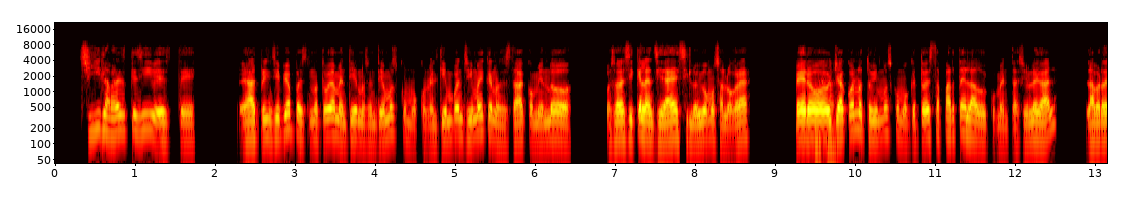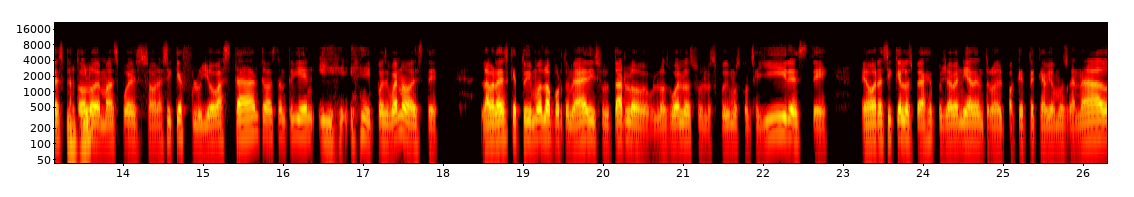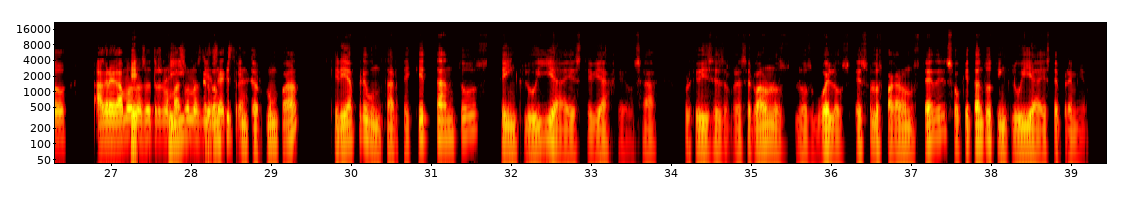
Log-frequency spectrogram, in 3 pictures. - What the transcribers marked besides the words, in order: laughing while speaking: "y y"
- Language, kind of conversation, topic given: Spanish, podcast, ¿Me puedes contar sobre un viaje improvisado e inolvidable?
